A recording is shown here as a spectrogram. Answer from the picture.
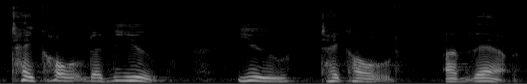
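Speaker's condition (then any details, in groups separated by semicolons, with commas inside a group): Spasmodic dysphonia; vocal cords clamp down inappropriately; Botox injections, about 26 years since onset; voice loss, breaks mid-sentence like tiny cough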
